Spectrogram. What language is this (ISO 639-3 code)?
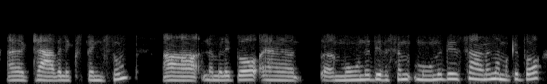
mal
